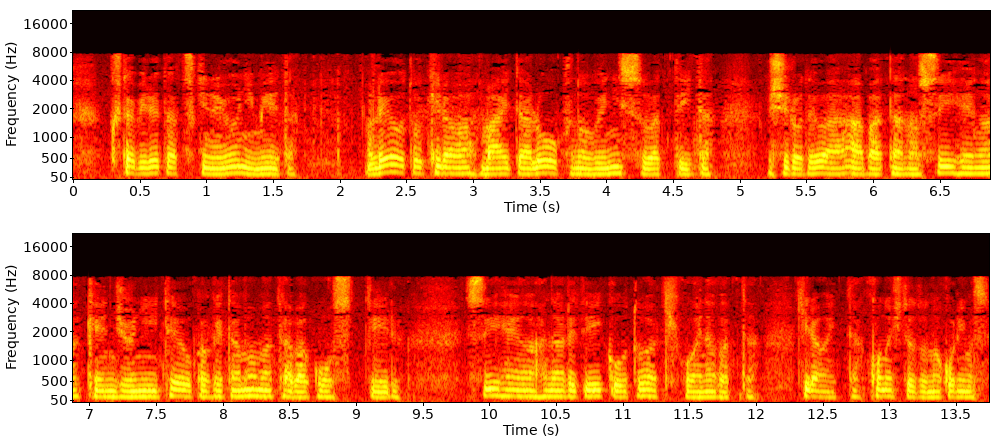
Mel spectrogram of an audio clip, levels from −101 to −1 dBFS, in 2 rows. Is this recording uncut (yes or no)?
no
